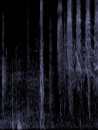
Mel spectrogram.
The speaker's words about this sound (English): unwrapping my present here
